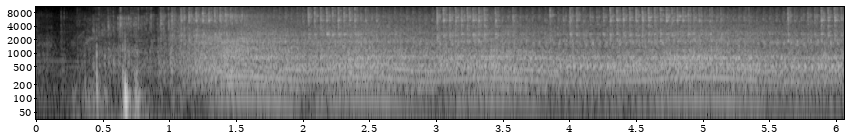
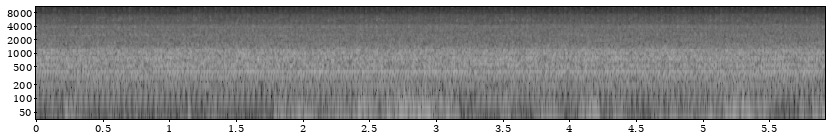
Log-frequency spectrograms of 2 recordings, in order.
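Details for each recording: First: Free curbside MTD Yard Machines push mower, Briggs 550EX Series ReadyStart auto choke, plastic carburetor: starts after 3 pulls but runs rough, pitch hunting about once a second; surging from dirty carburetor, main jet suspected clogged, fixed by carb clean. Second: MTD Yard Machines push mower with Briggs 550EX Ready Start auto choke, after carburetor cleaning (previously surged and ran rough, lost spring replaced by guesswork): steady even speed, smooth unbroken note, no misses or surging; normal running.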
